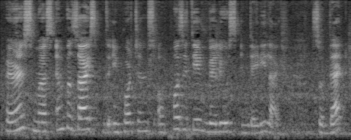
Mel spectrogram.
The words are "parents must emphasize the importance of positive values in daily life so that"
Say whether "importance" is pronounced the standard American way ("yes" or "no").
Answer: yes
